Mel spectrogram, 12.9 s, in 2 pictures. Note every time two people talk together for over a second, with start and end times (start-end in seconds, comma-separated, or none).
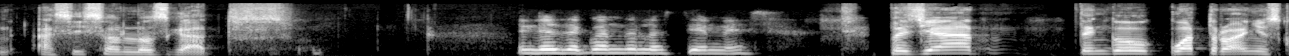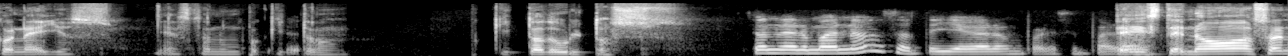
none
